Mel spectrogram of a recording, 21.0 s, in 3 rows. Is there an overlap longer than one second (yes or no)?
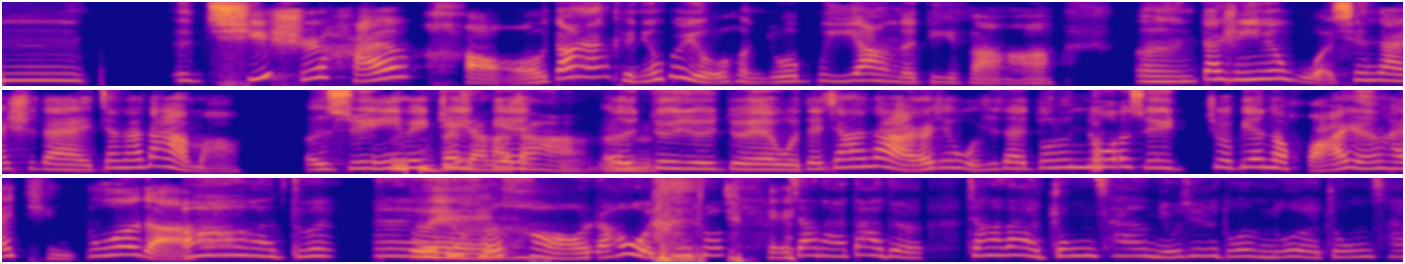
yes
